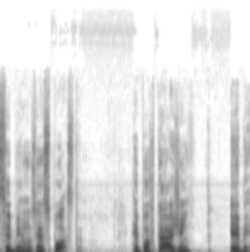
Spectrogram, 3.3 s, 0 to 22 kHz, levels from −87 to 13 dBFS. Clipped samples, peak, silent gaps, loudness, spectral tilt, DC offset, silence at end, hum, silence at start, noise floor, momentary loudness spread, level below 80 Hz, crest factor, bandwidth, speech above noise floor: under 0.1%; -4 dBFS; none; -21 LUFS; -5.5 dB/octave; under 0.1%; 0 s; none; 0 s; -58 dBFS; 12 LU; -52 dBFS; 18 dB; 20 kHz; 38 dB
